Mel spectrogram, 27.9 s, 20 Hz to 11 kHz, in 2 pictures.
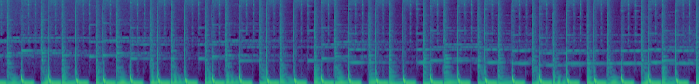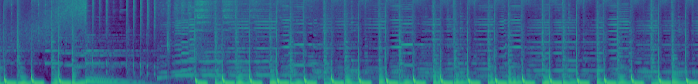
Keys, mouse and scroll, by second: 1.1 right click, 1.4-4.2 drag, 6.9 right click, 7.3 click, 7.7 Return, 8.1 right click, 8.6-11.4 drag, 12.6 right click, 13.0-17.1 drag, 17.1-22.8 shift+drag, 25.6 click, 26.8-27.9 drag.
